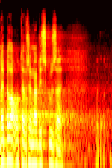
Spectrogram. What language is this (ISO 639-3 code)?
ces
